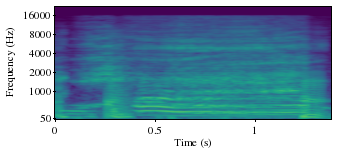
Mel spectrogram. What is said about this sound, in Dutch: Ja, een reuzenschildpad. Ja, ik, ik, ik, weet niet precies hoe ik moet duiden, want dat is niet mijn specialisme.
